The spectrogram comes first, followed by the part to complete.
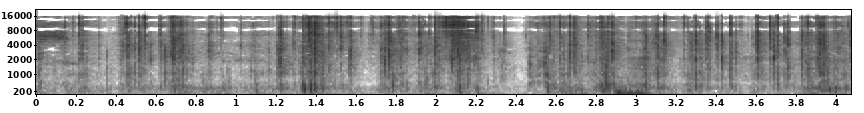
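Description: A football card pack's shiny foil wrapper crinkling and tearing as hands pull it open, a run of irregular crackles.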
